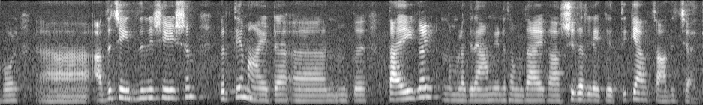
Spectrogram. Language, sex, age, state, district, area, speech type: Malayalam, female, 45-60, Kerala, Palakkad, rural, spontaneous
